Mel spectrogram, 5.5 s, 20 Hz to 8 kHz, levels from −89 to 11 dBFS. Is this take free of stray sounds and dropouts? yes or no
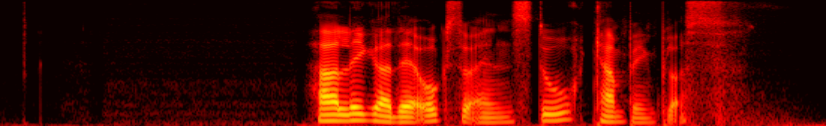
yes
